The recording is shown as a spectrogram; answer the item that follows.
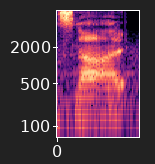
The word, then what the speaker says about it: Snaadt: my name is snod it rhymes with OD and you're listening to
